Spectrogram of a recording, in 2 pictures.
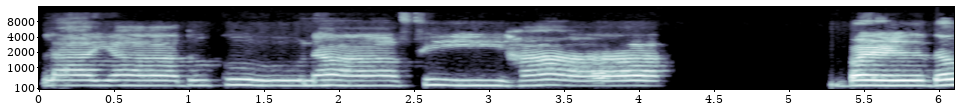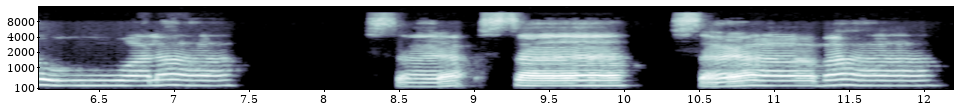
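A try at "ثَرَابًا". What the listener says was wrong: এটা সা। নোক্তা তিনটা থাকলে কি হয় এটা? থা এটা? হ্যাঁ, সারবা।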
